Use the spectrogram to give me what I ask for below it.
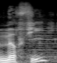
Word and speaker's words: Mrfy: c'est que Murphy, qui s'écrit M-R-F-Y, est un tout jeune groupe originaire de la ville de Novo Mesto, à l'est de la Slovénie.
